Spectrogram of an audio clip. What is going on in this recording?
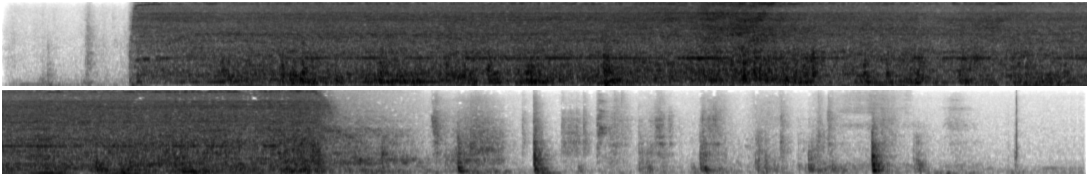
I was vacuuming my kitchen.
